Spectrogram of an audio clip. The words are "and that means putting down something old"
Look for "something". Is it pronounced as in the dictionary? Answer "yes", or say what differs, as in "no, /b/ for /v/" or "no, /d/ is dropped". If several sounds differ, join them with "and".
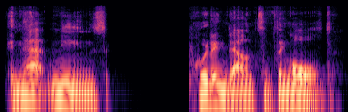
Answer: yes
